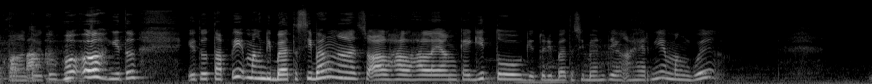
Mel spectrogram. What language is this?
Indonesian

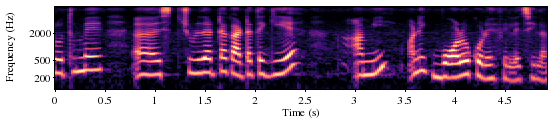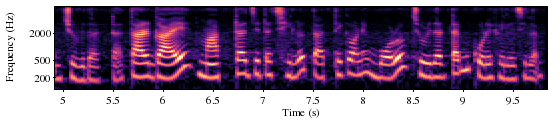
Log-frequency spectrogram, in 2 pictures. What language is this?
Bangla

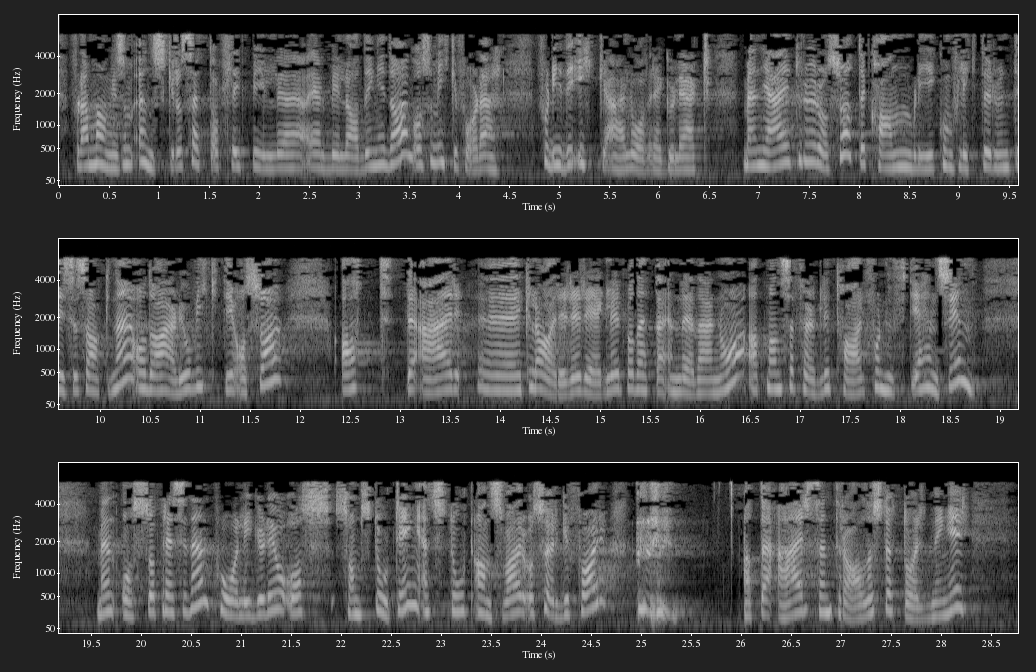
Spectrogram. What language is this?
Norwegian Bokmål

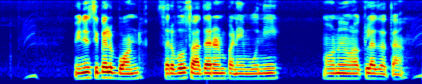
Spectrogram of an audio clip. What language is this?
Marathi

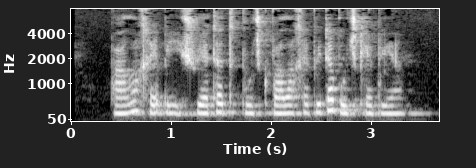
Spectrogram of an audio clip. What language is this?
Georgian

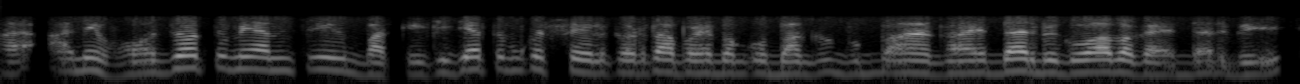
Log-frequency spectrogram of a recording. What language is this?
Konkani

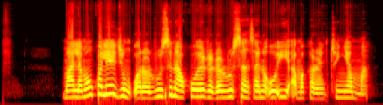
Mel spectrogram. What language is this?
Hausa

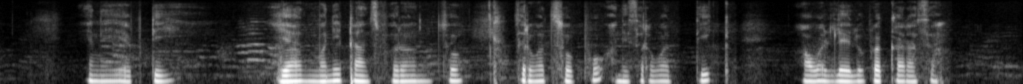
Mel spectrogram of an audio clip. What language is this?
Marathi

